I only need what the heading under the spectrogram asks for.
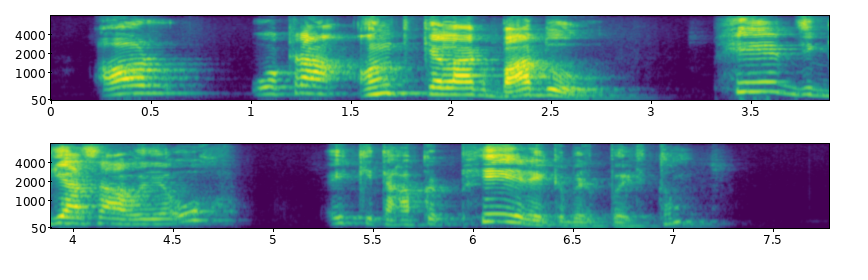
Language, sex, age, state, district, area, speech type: Maithili, male, 60+, Bihar, Madhubani, rural, spontaneous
